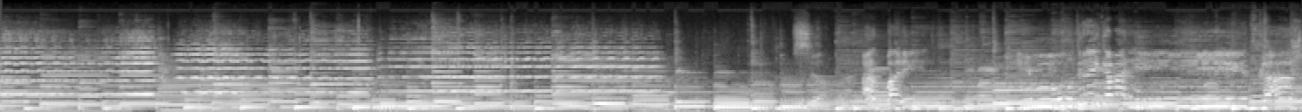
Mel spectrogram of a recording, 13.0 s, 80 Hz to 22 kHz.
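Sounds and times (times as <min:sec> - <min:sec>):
violin melody with vibrato: 0:00.0 - 0:07.2
acoustic guitar accompaniment: 0:00.0 - 0:13.0.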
